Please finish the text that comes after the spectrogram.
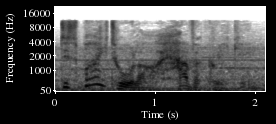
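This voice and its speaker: Game villain: flamboyant mad manservant, mock-deferential and theatrical, very animated pitch, loud music behind. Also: male voice, unhurried. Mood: sly, mocking. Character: flamboyant, gleefully mad villainous male servant. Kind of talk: video game villain acting.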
